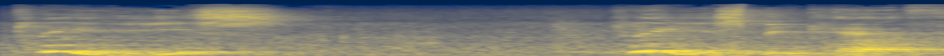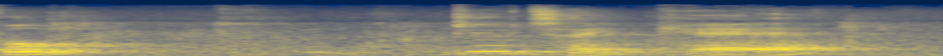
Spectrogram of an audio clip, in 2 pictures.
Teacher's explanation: with a full rise please can sound quite um pleading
